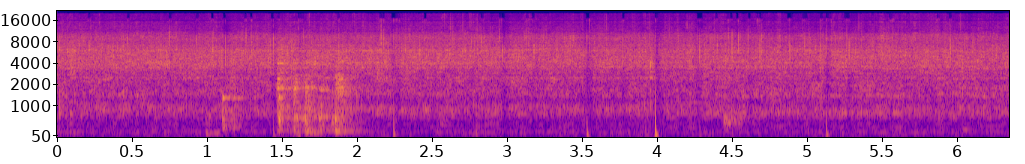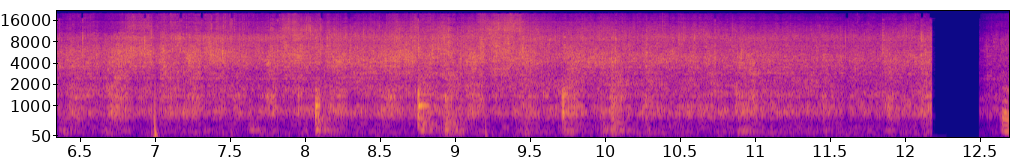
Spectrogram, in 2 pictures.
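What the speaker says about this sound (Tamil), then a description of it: "தக்காளியும் நல்லா வதங்கிடுச்சு" Onions and tomatoes with salt sauté in a pan, making a continuous loud sizzle and hiss, with scattered scraping stirs and light utensil taps, before cutting off abruptly at the end.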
